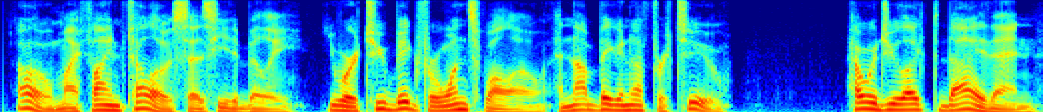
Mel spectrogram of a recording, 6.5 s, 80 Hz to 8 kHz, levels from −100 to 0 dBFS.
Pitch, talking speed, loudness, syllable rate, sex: 115 Hz, 260 wpm, -17 LUFS, 6.2 syllables/s, male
